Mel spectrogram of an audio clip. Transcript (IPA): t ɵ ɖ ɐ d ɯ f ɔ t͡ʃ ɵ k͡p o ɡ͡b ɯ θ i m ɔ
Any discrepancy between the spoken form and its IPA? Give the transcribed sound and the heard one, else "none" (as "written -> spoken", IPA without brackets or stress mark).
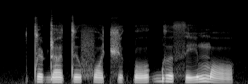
d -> t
